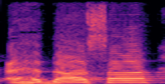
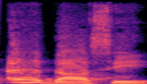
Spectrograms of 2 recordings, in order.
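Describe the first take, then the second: First: अहदासा with a final long aa; aa-ending variant. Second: अहदासी with a final long ee; ee-ending variant. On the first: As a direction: add an aa after the s in अहदासा. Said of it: "कोई कहता है अहदासा". (अंत में आ वाला अहदासा) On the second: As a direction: add an ee after the s in अहदासी. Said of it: "कोई कहता है अहदासी". (अंत में ई वाला अहदासी) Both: Shown as a demonstration.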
